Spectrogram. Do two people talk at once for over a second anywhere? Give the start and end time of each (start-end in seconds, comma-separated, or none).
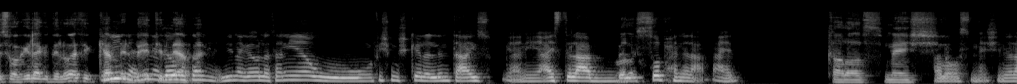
1.0-2.2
